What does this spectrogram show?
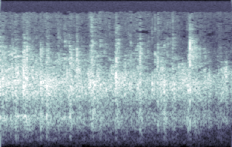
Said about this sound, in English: You see, the reason why you give that little patty cake clap is because you've never been under pressure to meet the budget.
